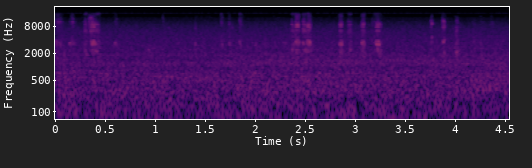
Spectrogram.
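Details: Soprano pipistrelles in a roost with females and pups, recorded using night vision aids: short, very high squeaky chirps that come singly and in small clusters, over a quiet background hiss.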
